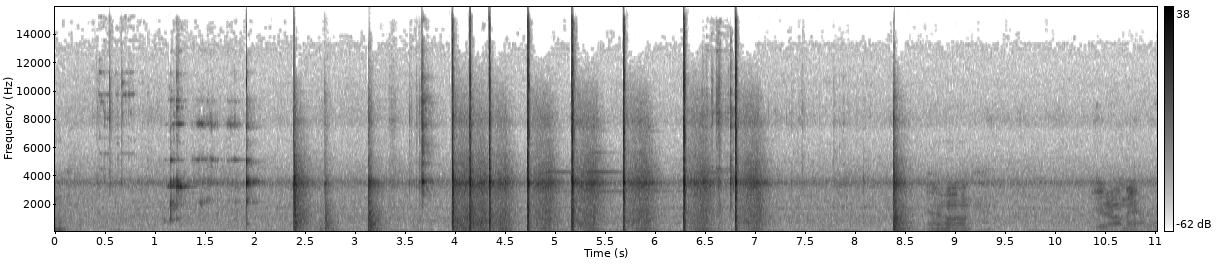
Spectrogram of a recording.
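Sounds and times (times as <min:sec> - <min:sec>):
sharp metallic knocks: 0:04.0 - 0:07.2.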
